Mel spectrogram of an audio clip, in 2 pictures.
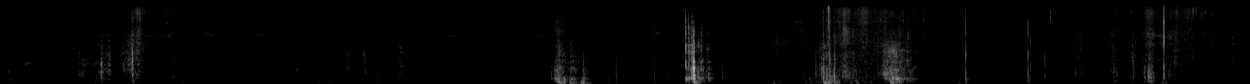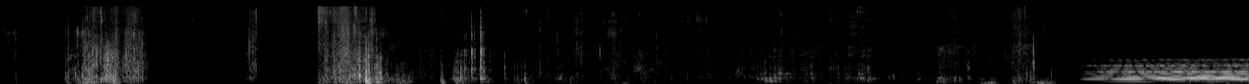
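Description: Lichen and needle litter rustling and crunching in irregular bursts as a hand parts the lichen and twists a boletus mushroom out of the ground. Music starts about a second before the end.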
